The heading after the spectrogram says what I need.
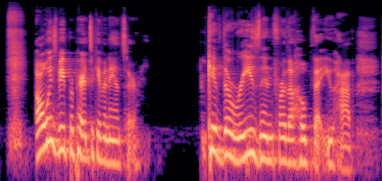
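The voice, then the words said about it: Strained voice, losing it. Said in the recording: “I'm losing my voice.”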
